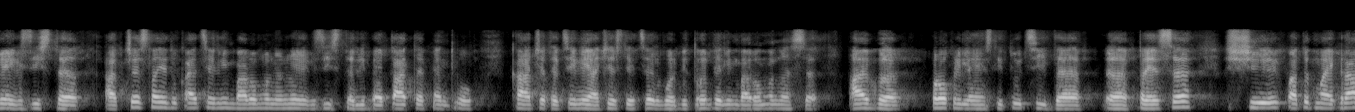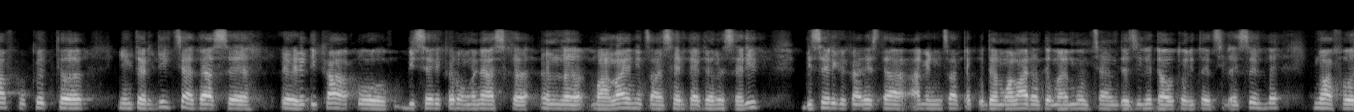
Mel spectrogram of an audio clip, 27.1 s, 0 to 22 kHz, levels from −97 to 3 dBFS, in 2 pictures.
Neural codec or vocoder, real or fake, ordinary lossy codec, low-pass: codec, 16 kHz, 2 kbps, FreqCodec, smaller model; fake; none; 7.2 kHz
